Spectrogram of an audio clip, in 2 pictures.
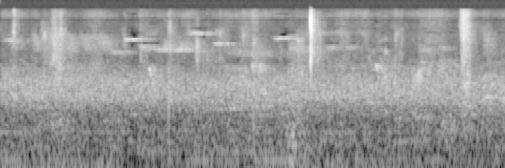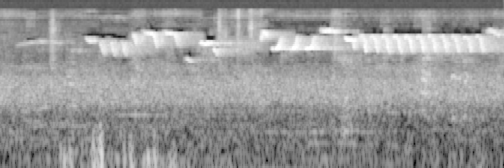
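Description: A small songbird singing: scattered high chirps, then two fast runs of rapidly repeated high notes in the second half, over a low steady rumble. A few low thumps come about six seconds in.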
